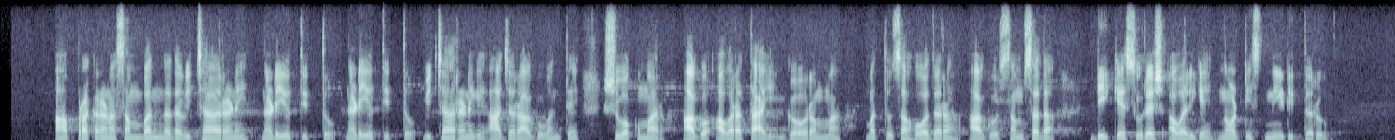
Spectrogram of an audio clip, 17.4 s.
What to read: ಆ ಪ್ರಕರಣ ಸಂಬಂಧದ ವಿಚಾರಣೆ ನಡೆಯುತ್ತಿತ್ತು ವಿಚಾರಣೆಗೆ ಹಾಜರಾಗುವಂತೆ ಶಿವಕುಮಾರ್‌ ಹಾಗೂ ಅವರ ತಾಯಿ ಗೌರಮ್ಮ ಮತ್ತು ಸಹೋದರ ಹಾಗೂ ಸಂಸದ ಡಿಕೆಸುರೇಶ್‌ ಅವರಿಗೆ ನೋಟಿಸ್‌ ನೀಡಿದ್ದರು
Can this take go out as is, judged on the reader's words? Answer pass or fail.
fail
